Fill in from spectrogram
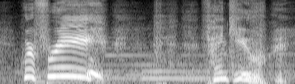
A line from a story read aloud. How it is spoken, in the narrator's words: cries of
